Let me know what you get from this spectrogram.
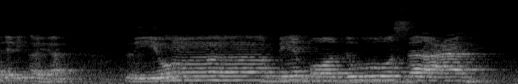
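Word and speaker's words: لِيُنفِقْ: Liyunfiq dzu sa'ah. Ini fi ya, fi. Nah, banyak orang-orang kalau belakangnya sebelumnya kasroh itu jadinya ya, fiqh. Nah, ini keliru.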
